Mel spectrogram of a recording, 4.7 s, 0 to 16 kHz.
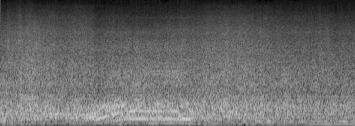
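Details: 1995 Mercury 60hp two-stroke Bigfoot outboard, 20in shaft, oil injected, compression 115 on all cylinders, running on a stand and warming up with lots of water splash; steady, even and healthy, slight rattle from the shutter-off arm.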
